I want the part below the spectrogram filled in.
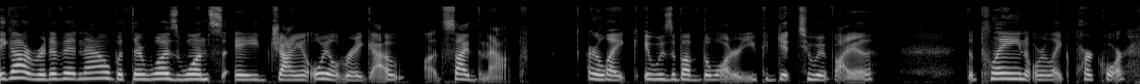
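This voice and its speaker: On a very clean recording with a silent background and a dry, close sound with no echo, a woman with a plain, everyday voice speaks at a fairly slow pace, her pitch fairly high and her intonation fairly even. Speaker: streamer. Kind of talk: casual storytelling monologue.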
